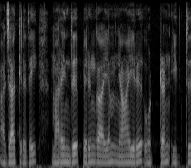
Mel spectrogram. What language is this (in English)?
Tamil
